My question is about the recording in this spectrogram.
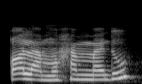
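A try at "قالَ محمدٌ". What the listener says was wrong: tanwin. Tanwin.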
